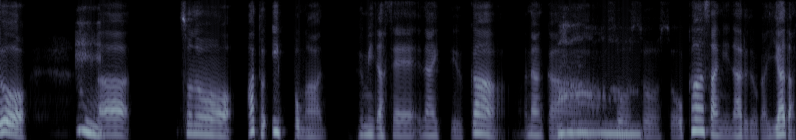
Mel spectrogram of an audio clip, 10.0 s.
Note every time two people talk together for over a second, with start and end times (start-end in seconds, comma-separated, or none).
7.0-8.2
